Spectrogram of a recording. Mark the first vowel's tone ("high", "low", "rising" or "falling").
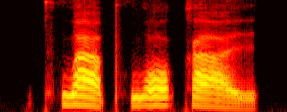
falling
